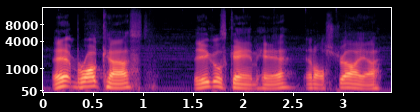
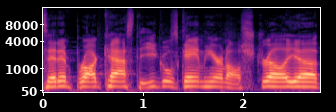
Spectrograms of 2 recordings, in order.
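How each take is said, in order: First: It is said in a put-on Australian accent. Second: It is said in the speaker's ordinary accent.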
